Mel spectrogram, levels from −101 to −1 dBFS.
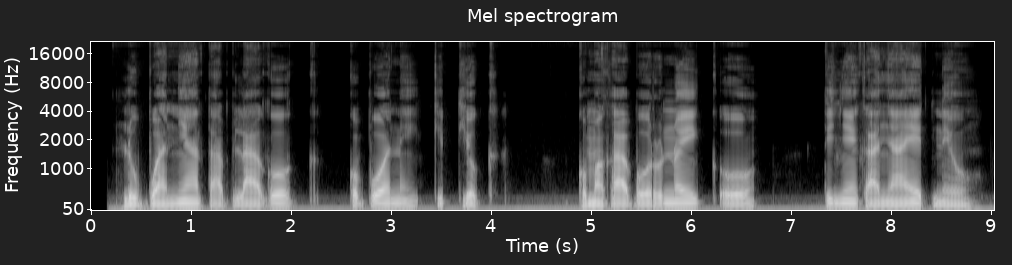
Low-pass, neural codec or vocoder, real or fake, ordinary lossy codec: none; none; real; none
